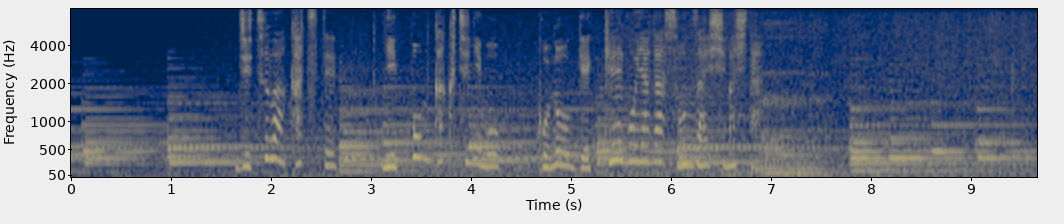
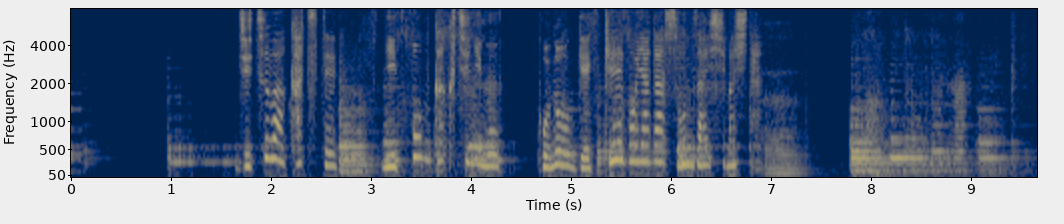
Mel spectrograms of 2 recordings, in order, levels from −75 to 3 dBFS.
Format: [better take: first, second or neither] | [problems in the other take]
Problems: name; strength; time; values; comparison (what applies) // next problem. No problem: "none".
first | noise reduction (neural mask model RNNoise)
